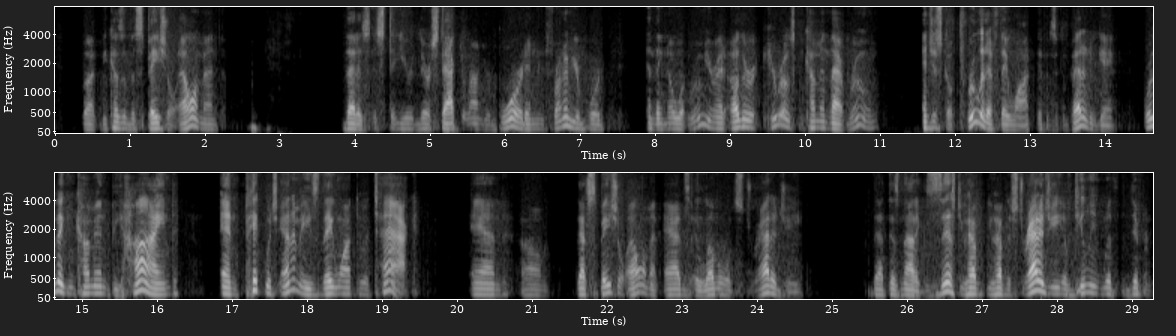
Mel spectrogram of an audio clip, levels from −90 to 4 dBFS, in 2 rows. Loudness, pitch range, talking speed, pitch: -33 LUFS, 120-150 Hz, 175 wpm, 130 Hz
